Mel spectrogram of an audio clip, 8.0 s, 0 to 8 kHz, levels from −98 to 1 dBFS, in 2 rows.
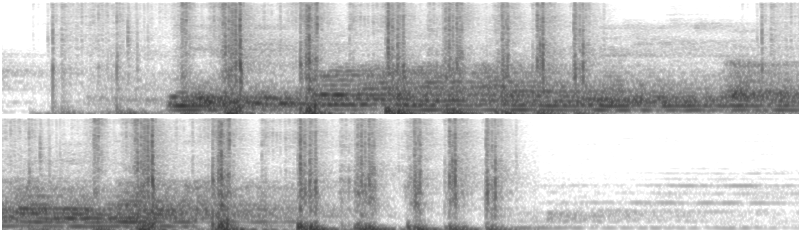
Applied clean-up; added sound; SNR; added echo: none; Tearing; 1 dB; reverberation time 2.2 s.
